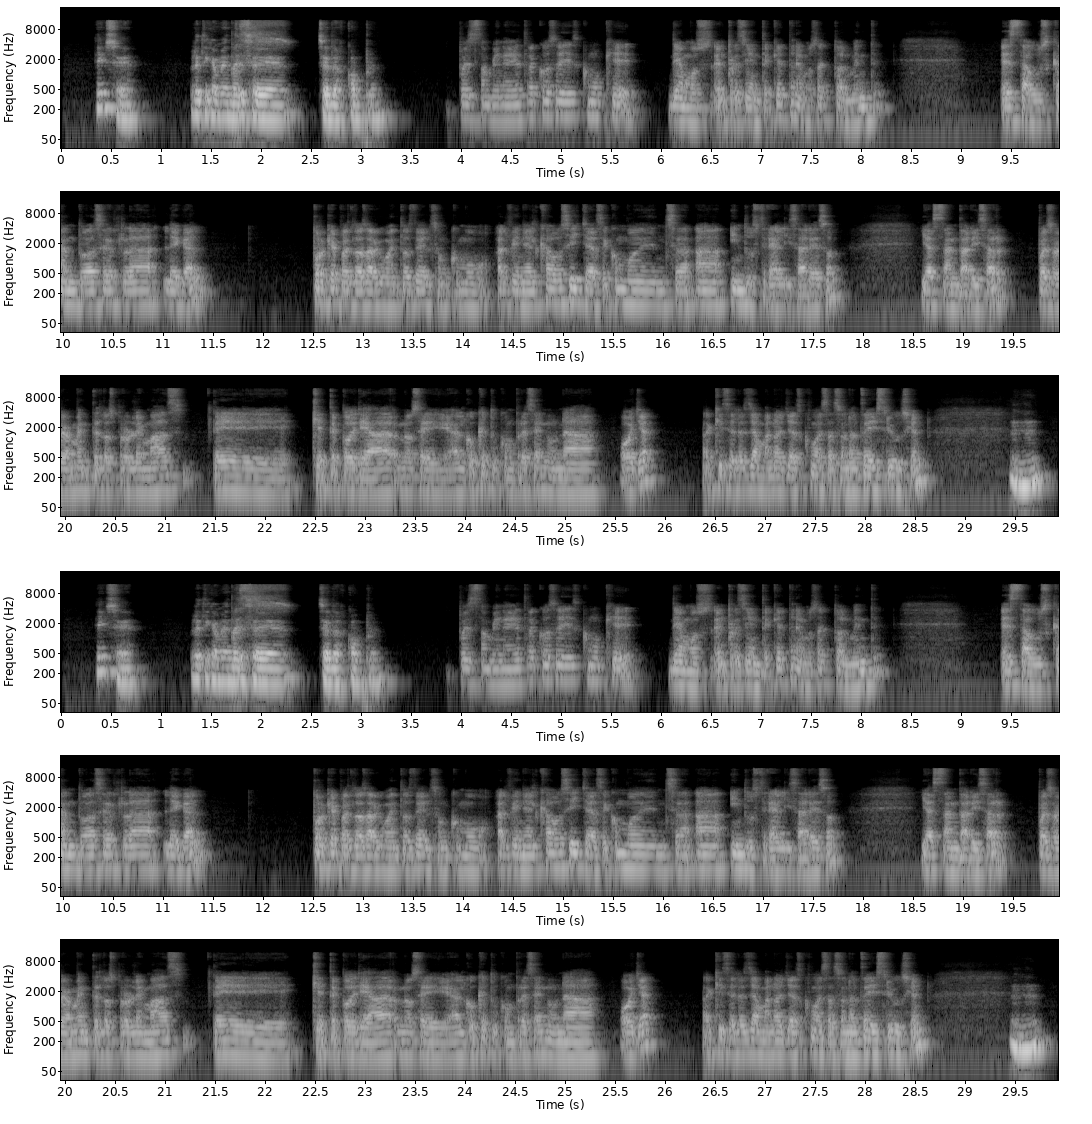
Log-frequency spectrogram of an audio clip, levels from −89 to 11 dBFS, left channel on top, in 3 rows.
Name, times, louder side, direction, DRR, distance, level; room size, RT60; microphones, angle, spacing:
voice 1, 0.3-0.7 1.3-2.2 2.6-3.2 29.4-29.7, left 1 dB, 85° left, 1.6 m, -18 dB
voice 2, 1.7-2.3 4.0-5.7 6.1-8.2 8.5-8.9 9.4-11.4 12.5-17.7 18.0-19.4 19.7-21.1 21.5-25.3 25.5-25.9 26.4-29.4, equal, 5° left, 0.9 m, -24 dB
5.2 x 2.7 x 2.4 m
head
